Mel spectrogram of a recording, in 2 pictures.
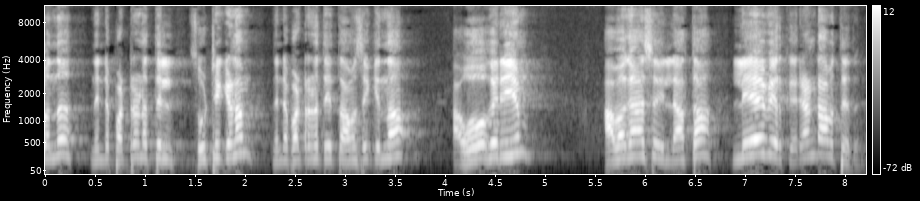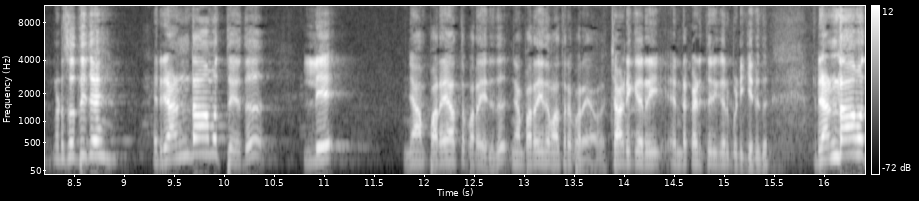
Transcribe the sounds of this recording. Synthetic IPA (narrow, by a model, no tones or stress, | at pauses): ɐnːɨninde̞pɐʈːɐɳɐt̪ːilsuːʈʂikʲːɐɳɐmninde̞pɐʈːɐɳɐt̪ːilt̪aːmɐsikʲːunːɐ | oːɦɐɾijum | ɐʋɐɣaːɕɐmilːaːt̪ːɐle̞ːʋirkɨɾe̞ɳɖaːmɐt̪ːeːðɨeŋːoɽɨsrɐd̪ʱit͡ɕːe | ɾe̞ɳɖaːmɐt̪ːeːðɨ | le | ɲaːnpɐrɐjaːt̪ːɐpɐrɐjɐɾuðɨɲaːnpɐrɐjɐðɐmaːt̪rɐmpɐrɐ̰ja̰ːʋɨ̰t͡ɕaːɽikʲːɐriḛndekɐɽit̪ːilikːɐripːiɽikʲːɐɾuðɨɾe̞ɳɖaːmɐ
